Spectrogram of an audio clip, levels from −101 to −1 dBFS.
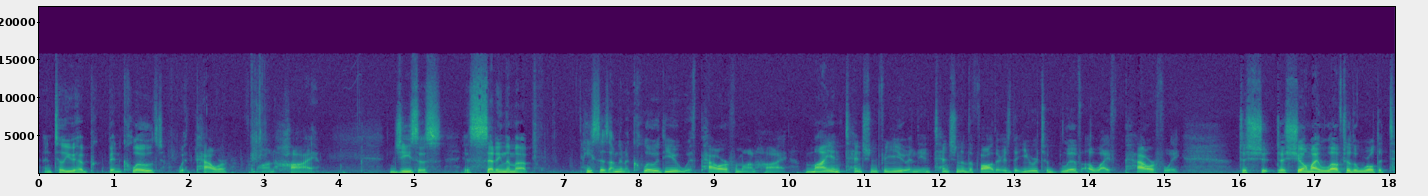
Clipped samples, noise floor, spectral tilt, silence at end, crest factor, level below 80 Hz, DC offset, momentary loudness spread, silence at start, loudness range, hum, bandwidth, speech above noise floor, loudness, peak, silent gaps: under 0.1%; -53 dBFS; -5 dB/octave; 0 s; 22 dB; -52 dBFS; under 0.1%; 15 LU; 0.1 s; 5 LU; none; 16 kHz; 24 dB; -29 LUFS; -8 dBFS; none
